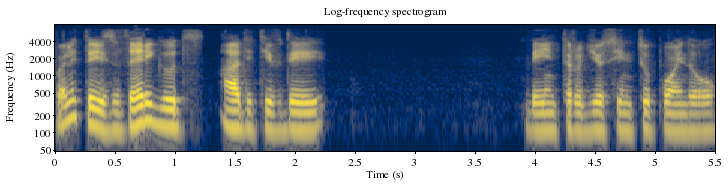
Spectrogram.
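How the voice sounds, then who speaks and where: At a moderate pace and medium pitch, a man with a non-native accent keeps fairly even intonation and takes long, frequent pauses. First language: not English. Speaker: gaming streamer. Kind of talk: live gameplay stream with chat reading. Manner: casual, relaxed.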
